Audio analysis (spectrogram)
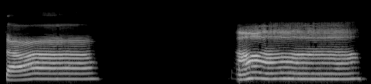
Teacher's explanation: we make 2 seconds long, or 2 counts, because there is a alif after the ta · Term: alif madya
